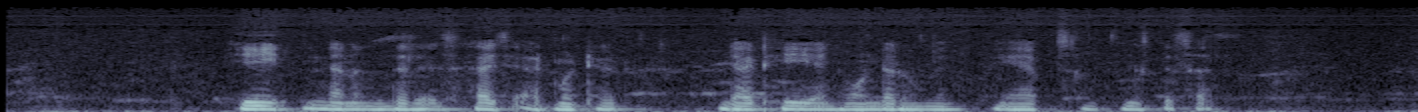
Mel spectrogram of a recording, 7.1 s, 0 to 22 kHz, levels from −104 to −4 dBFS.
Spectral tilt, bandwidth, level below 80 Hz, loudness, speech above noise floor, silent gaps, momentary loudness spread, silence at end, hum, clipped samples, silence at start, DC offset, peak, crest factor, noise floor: -7.5 dB/octave; 15.5 kHz; -60 dBFS; -39 LUFS; 28 dB; none; 12 LU; 0 s; none; under 0.1%; 0.1 s; under 0.1%; -22 dBFS; 18 dB; -66 dBFS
